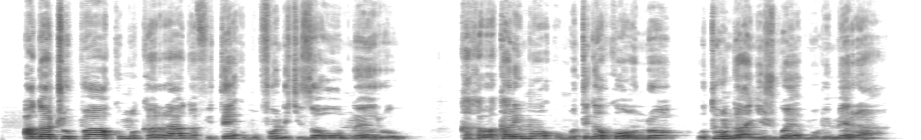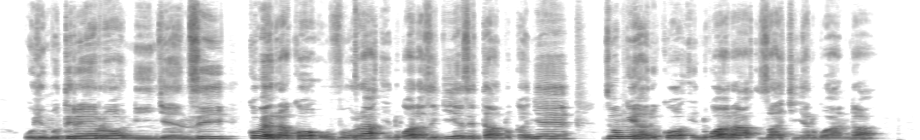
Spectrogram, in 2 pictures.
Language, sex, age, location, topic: Kinyarwanda, male, 25-35, Huye, health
